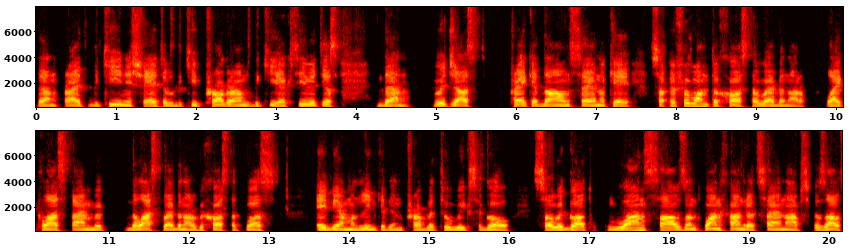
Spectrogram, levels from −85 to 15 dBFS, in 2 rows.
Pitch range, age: 130-155 Hz, 20-39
